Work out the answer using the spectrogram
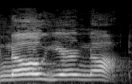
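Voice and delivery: severe, no-nonsense, very stern and firm. Preacher retells a woman's reply after he says he was sent to preach: imitating a very stern voice. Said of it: "she said with a very stern voice".

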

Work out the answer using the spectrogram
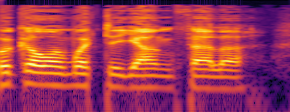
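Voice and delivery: put-on English Cockney accent. Picturing an actor playing a team boss: Michael Caine impression. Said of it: "have Michael Caine play, uh, Bob Harlan and be like".

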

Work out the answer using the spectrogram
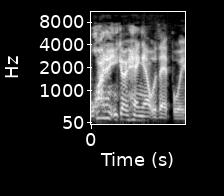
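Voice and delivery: normal talking voice

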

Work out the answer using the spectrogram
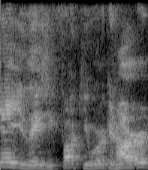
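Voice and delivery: put-on teasing sarcasm. Retelling ribbing a regular customer: imitating sarcastic ribbing. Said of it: "sarcasm relies heavily on facial expressions".

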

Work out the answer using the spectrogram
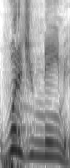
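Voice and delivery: put-on very high-pitched, fuming, pissed-off voice. Retelling how the dad reacted to the new dog: imitating a pissed-off dad. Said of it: "he's so pissed off".

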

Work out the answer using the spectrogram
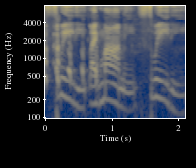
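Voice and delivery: slow, patronizing, condescending sweet talking-down tone. Retelling how her son talks down to her: imitating her son talking down. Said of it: "I feel like he talking down to me".

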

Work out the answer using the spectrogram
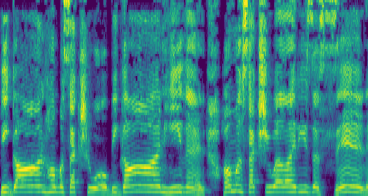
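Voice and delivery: mock, very high, slow, dragged-out screaming. Retelling a man walking away from you while screaming at you, imitating someone screaming.

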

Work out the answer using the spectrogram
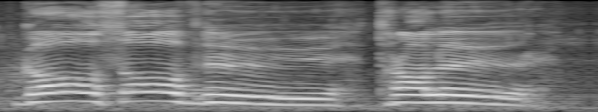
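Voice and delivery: voice of a giant. Asked how it sounds in giant, a player answers, speaking in giant language. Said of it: "What does that sound like in giant?".

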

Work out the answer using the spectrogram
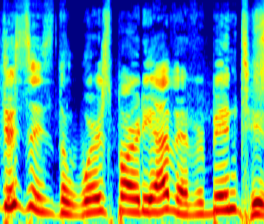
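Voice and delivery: normal talking voice

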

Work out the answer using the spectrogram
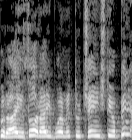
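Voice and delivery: exaggerated sarcastic put-on. Acting out someone driving through a red light: sarcastic exaggerated mock voice. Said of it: "I'm being sarcastic. I'm being exaggerated".

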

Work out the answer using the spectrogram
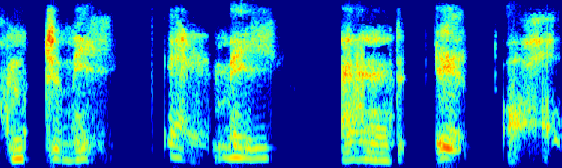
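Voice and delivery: strangled, choking speech. Describing a voice that responds, the speaker imitates it in a choking voice. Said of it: "responding in kind of like a choking voice".

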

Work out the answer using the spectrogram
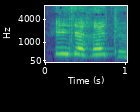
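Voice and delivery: yawning while speaking. Revealing the answer during a show segment, yawning while speaking. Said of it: "I yawned right as I said it".

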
